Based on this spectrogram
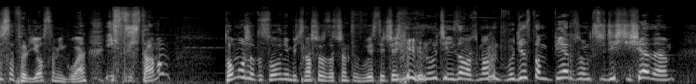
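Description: Noticeable background noise runs under this clip. A man speaks with very wide pitch swings. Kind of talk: esports match commentary, co-caster analysis.

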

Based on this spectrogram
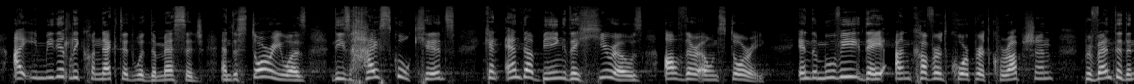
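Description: A woman with an Israeli accent, high-pitched and lively in intonation, at a moderate pace over a quiet background. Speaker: hacker and security researcher. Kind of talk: conference talk. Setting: stage with audience. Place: stage.

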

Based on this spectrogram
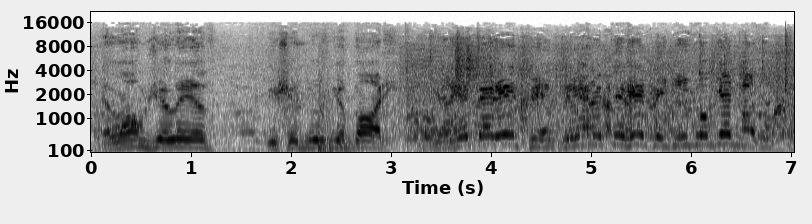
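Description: Loud background noise behind a man's high voice, very wide pitch swings and a moderate pace. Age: old. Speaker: retired senior bowler. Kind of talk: casual interview answer. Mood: cheerful, matter-of-fact. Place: hall. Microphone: lapel.

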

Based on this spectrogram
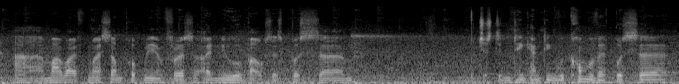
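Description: Against loud background noise, a man talks at a fairly quick pace. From Ireland. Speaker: surveyor, adult swimming learner. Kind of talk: interview testimony. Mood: modest, pleased. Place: hall.

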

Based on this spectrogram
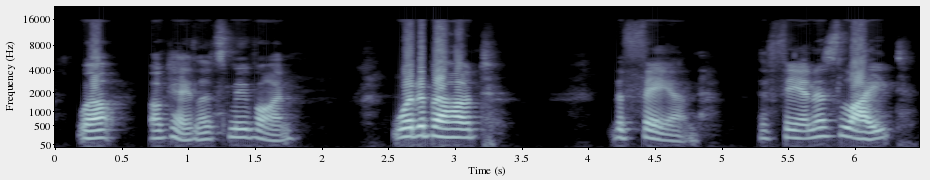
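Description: A woman speaks at a very slow pace, with ordinary pitch variation. Long, frequent pauses fall against a quiet background. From rural farm country. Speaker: co-host of home organizing channel. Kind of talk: casual chat. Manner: animated. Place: home room. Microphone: lapel.

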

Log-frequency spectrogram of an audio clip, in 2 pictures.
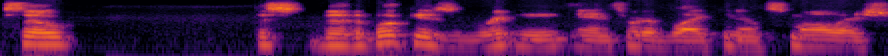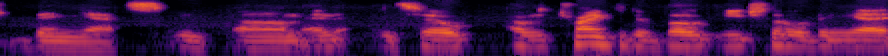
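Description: With an American accent, a man of medium pitch speaks at a fairly slow pace with ordinary pitch variation, in a dry, close sound with no echo. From US Midwest, northern Illinois. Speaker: novelist. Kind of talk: author interview. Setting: video call. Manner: halting.

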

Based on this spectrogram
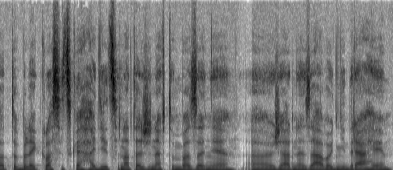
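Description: A woman speaks at a fairly quick pace against a quiet background. Her pitch is medium and her tone dark and mellow. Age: 20s. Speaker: competitive swimmer; guest. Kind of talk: interview. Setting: studio. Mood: relaxed, smiling. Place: studio. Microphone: studio mic.

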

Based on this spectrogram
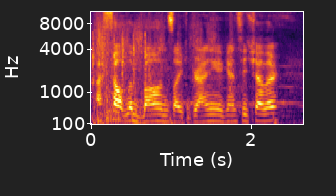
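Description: A man talks at a moderate pace. Clear music plays behind him. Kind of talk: interview answer. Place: shop.

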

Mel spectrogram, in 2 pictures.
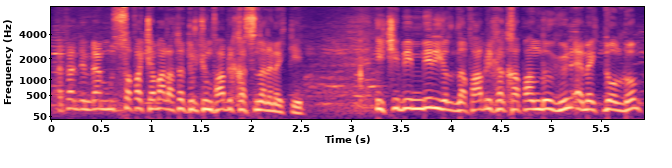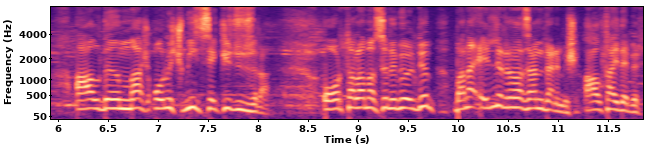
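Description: A man with a high pitch speaks in an animated tone with ordinary pitch variation and very even loudness, the sound dry with no echo and light noise behind it. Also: moderate pace. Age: old. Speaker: retiree interviewed in street; interviewee. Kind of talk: street interview. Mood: angry, complaining about prices. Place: street. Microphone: handheld.

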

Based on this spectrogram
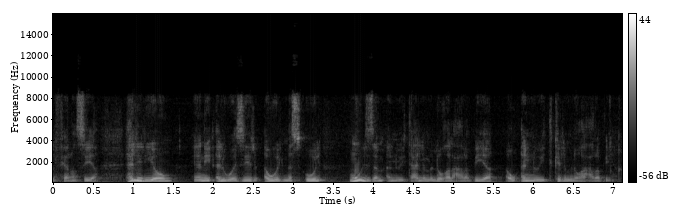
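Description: A man with a very deep, low pitch and a dark, mellow, somewhat breathy tone speaks at a fairly quick pace with ordinary pitch variation. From Algeria. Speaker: TV host. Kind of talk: TV interview. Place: studio.

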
